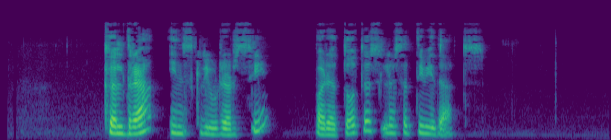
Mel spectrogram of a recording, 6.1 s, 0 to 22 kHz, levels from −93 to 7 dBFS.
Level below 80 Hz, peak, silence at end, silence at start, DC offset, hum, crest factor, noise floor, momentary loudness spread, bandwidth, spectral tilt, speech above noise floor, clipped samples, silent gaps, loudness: -76 dBFS; -2 dBFS; 1.3 s; 1.05 s; under 0.1%; none; 24 dB; -73 dBFS; 16 LU; 11.5 kHz; -4.5 dB/octave; 51 dB; under 0.1%; none; -23 LUFS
